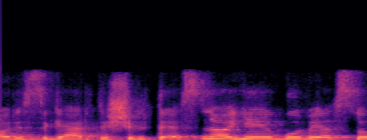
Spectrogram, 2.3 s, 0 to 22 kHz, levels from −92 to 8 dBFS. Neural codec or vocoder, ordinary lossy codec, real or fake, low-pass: none; MP3, 96 kbps; real; 10.8 kHz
